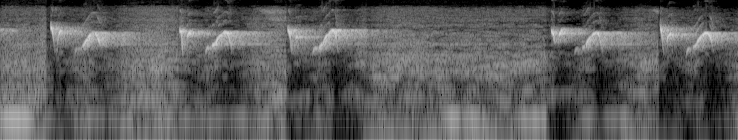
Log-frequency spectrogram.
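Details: Bar-winged prinia singing energetically in a master recording for caged birds: paired high whistled notes, each opening with a rising flick and dropping into a level tone, delivered in quick bursts separated by a brief pause.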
